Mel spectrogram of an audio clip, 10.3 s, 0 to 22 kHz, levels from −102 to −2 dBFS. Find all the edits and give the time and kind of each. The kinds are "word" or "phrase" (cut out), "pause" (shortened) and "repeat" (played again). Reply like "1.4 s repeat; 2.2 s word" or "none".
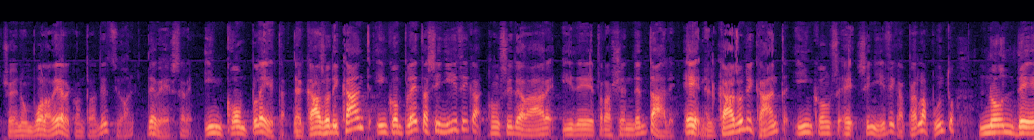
1.4 s word; 2.9 s pause; 4.8 s phrase; 6.8 s pause; 8.6 s word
